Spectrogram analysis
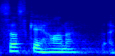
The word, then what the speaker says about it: Susquehanna: beth go majors of i always mispronounce this is it susquehanna yes okay hannah so he wrote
